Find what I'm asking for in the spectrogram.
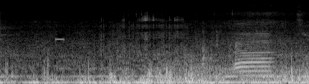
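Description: Steady wind rushes over a sailboat crossing open ocean at about 5 knots in 13.8-knot true wind, a constant broadband roar with water and hull noise beneath and a few faint creaks near the end.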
